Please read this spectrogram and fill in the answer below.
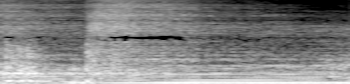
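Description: Thrash metal band playing live: electric guitar, bass and drum kit with cymbals. About half a second in, the busy playing gives way to a held, ringing chord over cymbals.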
